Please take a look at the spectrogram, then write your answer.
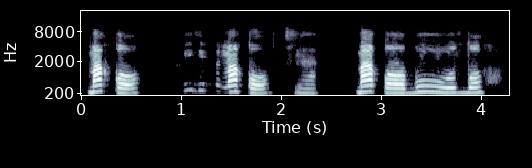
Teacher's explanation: bunyi qalqalah itu dia mendekati hurufnya seperti ke berharakat fathah ya. Huruf qof itu ketika fathah bunyinya.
